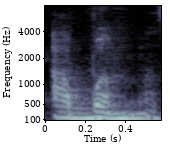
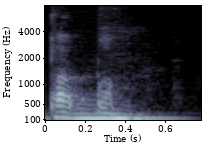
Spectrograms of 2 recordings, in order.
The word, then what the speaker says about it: пабэм: Ну, в народе как бы это диалектное абэм, сагайцы так говорят абэм, но литературное произношение пабэм. Хотя, конечно, вот в жизни говорят абэм, да.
